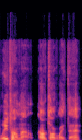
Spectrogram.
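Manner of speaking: ordinary talk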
